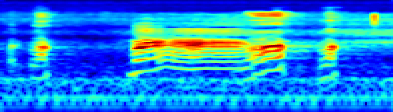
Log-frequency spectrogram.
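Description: A parrot imitates a chicken with a short squawk, then a longer rising, warbling cluck-like call and a final brief squawk, close and clear with little background.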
